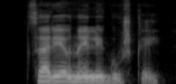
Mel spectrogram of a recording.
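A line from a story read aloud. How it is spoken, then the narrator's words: Snort. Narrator (Russian): хмыкнула Лизуня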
